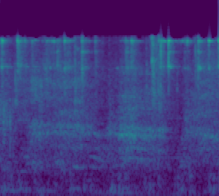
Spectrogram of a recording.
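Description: Faint sounds of a small dog at play, with a few soft knocks.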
